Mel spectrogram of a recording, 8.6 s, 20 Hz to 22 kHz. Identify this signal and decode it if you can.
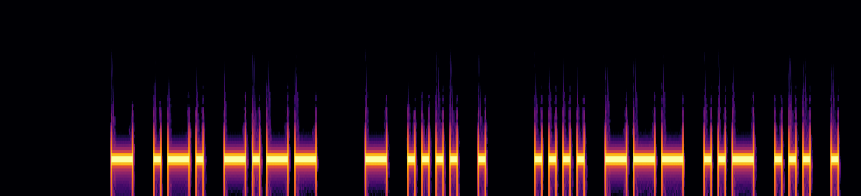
Morse code, heard as a keyed tone, about 17 wpm, 700 Hz. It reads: TRY THE HOUSE
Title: Sentences from Top 1300 Words 17wpm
